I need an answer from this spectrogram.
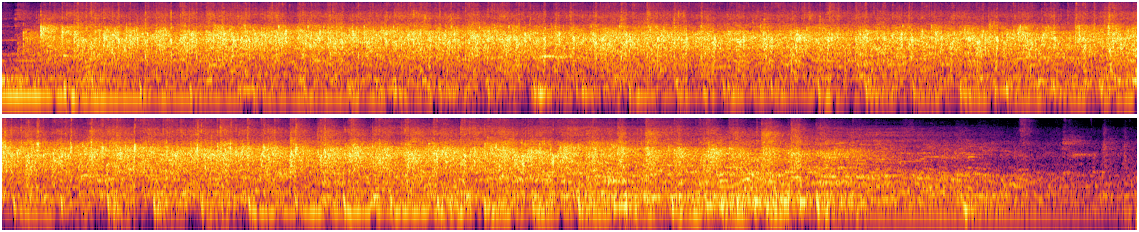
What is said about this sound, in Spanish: Que sea vivo ese aplauso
